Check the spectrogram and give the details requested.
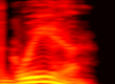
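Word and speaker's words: Gaoth: Yes, the pronunciation is Gua, Fox confirmed.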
